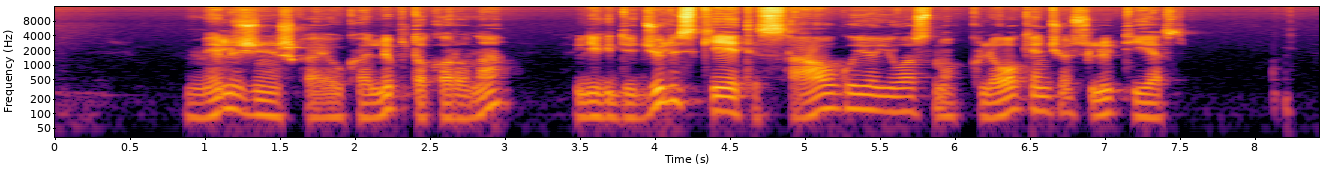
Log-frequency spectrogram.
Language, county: Lithuanian, Panevėžys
